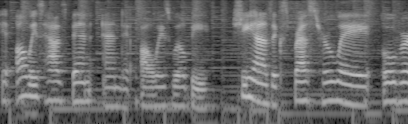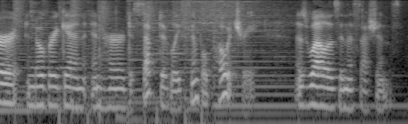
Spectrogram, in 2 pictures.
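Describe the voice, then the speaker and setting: A middle-aged woman narrates a book with a notably creaky voice. She reads very slowly and deliberately, on the lower side in pitch. Faint music plays behind her. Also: darkish tone. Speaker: reader of a book for online videos. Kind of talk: unhurried read-aloud narration of a book. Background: faint background music.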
